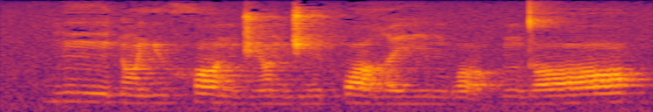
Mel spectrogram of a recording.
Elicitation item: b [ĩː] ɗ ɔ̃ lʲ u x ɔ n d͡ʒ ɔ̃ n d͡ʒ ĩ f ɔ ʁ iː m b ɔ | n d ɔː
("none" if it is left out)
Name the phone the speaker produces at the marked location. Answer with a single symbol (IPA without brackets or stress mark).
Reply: ĩː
